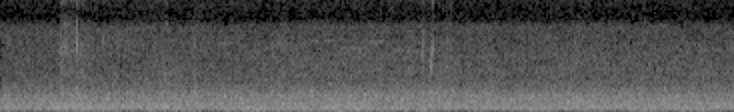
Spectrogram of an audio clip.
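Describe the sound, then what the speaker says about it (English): A rainforest river rushes in a steady, broadband wash of flowing water, loud and continuous throughout with no voices. "Just listen to that river."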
